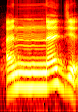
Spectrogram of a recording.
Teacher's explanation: Nah, itu jimnya di situ adalah qalqalah sughra ya. Nah, qalqalah sughra dipantulkan. Ada pantulannya yang keluar dari huruf jim.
